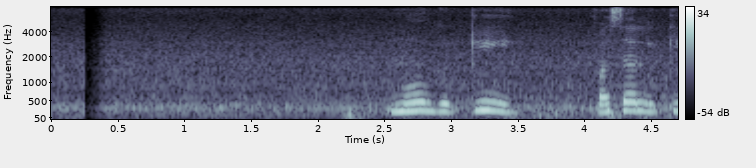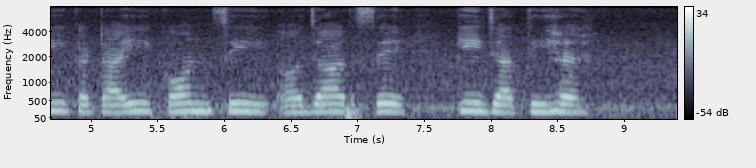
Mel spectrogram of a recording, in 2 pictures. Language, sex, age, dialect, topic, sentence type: Hindi, female, 36-40, Marwari Dhudhari, agriculture, question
